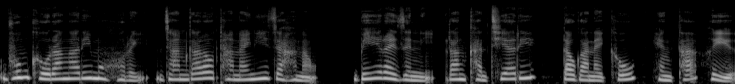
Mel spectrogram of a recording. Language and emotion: Bodo, neutral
